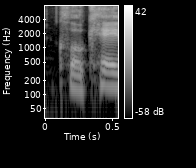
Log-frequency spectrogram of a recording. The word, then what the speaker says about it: Cloquet: Here, I'mma spell it in the chat. It's cloet. C L O Qu q U T Cloquet Minnesota.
